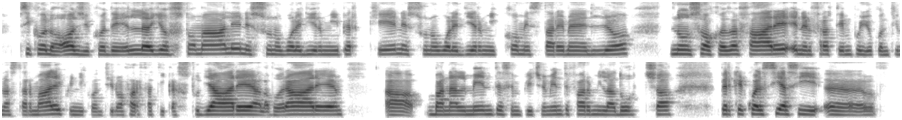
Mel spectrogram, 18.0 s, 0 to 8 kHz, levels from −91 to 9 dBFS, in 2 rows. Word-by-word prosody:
psicologico, 215 -4 0
del: 205 +2 +4
io 220 0 -1
sto 235 +3 -7
male, 240 +2 +2
nessuno 225 -2 -6
vuole 210 0 -1
dirmi 210 0 -6
perché, 220 +1 -6
nessuno 220 -3 -7
vuole 205 -1 -1
dirmi 210 0 -5
come 220 -2 -7
stare 210 0 -4
meglio, 210 +3 -2 0.4
non 230 -1 -1
so 225 0 +2
cosa 215 +1 +2
fare, 220 +1 +4
e - - +1
nel 210 -1 -1
frattempo 215 0 -6
io 200 0 -6
continuo 200 0 -8
a - - -17
star 195 0 -7
male. 215 +4 +3
Quindi 195 -3 -11
continuo 185 0 -11
a - - -21
far 185 -1 -4
fatica 190 -1 -12
a - - -15
studiare, 205 0 +6
a 200 - +3
lavorare, 210 +3 +4 0.4
a 190 -1 0
banalmente 205 +1 -1
semplicemente 200 +1 -8
farmi 210 -1 -4
la 195 -1 +1
doccia, 205 +1 -2 0.5
perché 225 0 0
qualsiasi 220 -2 +3
ehm, 190 - -1
f - - -28
210 Hz, 155 wpm, -22 LUFS, 205-220 Hz, 0.5 s, studiare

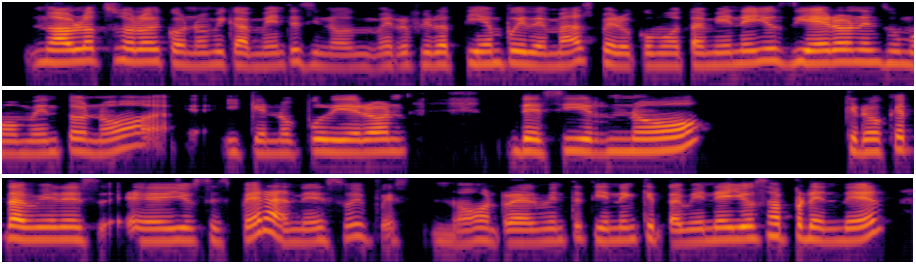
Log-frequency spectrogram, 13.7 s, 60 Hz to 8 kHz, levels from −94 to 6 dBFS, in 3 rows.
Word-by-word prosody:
no 245 +1 +2
hablo 250 +2 +7
solo 260 -1 +1
económicamente, 215 -2 -2
sino 195 -4 -10
me 195 +1 -9
refiero 210 +1 -3
a - - -16
tiempo 230 0 -2
y - - +4
demás, 210 +5 -1
pero 205 -4 -1
como 205 0 -6
también 210 +2 -2
ellos 250 +2 +2
dieron 245 +1 +6
en 245 - -2
su 230 - -6
momento, 210 +2 -4
¿no? 215 +2 -4 0.5
Y 220 - -13
que 210 - -5
no 205 0 -8
pudieron 225 +1 +2 0.5
decir 230 0 0
no, 230 +5 +3 0.7
creo 225 -2 -1
que 255 - +1
también 230 -2 +5
es 230 -2 -1
ellos 215 +1 -1
esperan 200 -1 +2
eso 215 +4 -6
y, 270 - -6
pues 215 - -12
no, 105 -1 -7
realmente 200 +4 -2
tienen 220 0 -3
que 245 - -1
también 205 +1 -2
ellos 235 +3 +3
aprender 235 - +3
225 Hz, 185 wpm, -25 LUFS, 210-240 Hz, 0.7 s, hablo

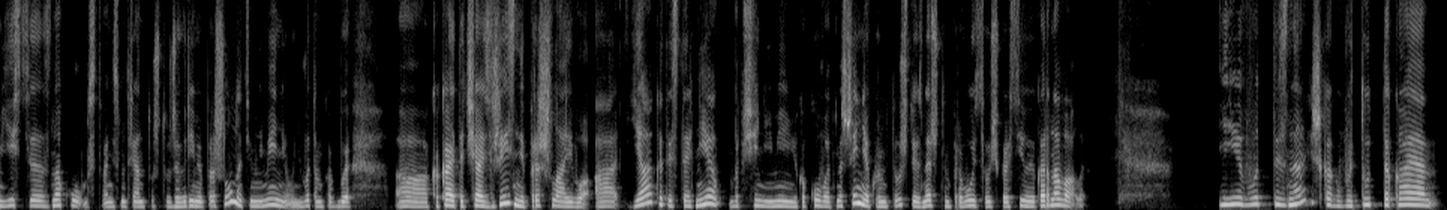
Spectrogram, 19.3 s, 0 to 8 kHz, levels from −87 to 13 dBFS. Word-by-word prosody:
есть, 195 +2 -5
э, 190 -1 0
знакомства, 200 -3 -4
несмотря 170 +2 -4
на 170 - -1
то, 170 -1 -21
что 165 +1 -13
уже 165 0 -1
время 175 +1 +1
прошло, 180 - -1
но 320 - +6
тем 175 -2 -3
не 175 - 0
менее 205 -2 0
у - - -5
него 165 - -4
там, 170 -2 -5
как 165 0 -10
бы, 170 +1 0 0.6
а, 170 -2 -1
какая-то 185 +3 +3
часть 180 -2 +3
жизни 230 - +4
прошла 195 0 -1
его. 160 -1 -1
А 175 0 -3 0.2
я 235 - +3
к 310 - -20
этой 230 -5 -1
стране 195 +7 +2 0.2
вообще 180 +3 -5
не 180 -3 -1
имею 175 0 +1
никакого 175 +3 -2
отношения, 185 +8 +4
кроме 170 -2 -1
того, 190 +5 -5
что 220 -5 -4
я 165 - +1
знаю, 185 +5 +2
что 195 0 -11
там 170 -1 -5
проводятся 175 +1 -2
очень 170 - -5
красивые 170 +1 -1
карнавалы. 205 +3 +2 1.8
И 235 +2 +4
вот, 245 +2 -3
ты 245 -1 +1
знаешь, 260 - +1
как 215 -5 -3
бы 185 +1 -3
тут 230 +5 -2
такая 220 -1 +2
185 Hz, 170 wpm, -20 LUFS, 170-220 Hz, 1.8 s, но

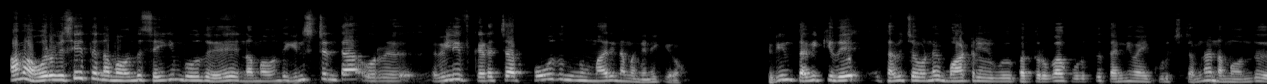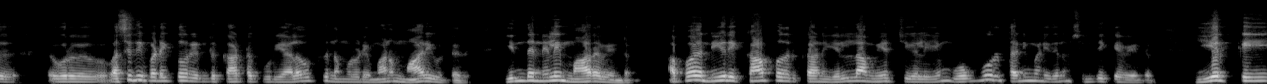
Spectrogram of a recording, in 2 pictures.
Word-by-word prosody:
ஆமா. 255 +4 +5
ஒரு 200 +2 +9
விஷயத்த 280 +7 +2
நம்ம 190 -2 +4
வந்து 195 +4 0
செய்யும்போது 185 -1 0 0.4
நம்ம 145 0 -1
வந்து 175 +4 -7
இன்ஸ்டன்ட்‌டா 220 +2 0 0.2
ஒரு 160 0 -7 0.5
ரிலீஃப் 210 +1 -2
கெடைச்சா 180 +2 +3 0.2
போதும் 220 +1 0 0.2
மாரி 175 +4 +1
நம்ம 145 -3 -4
நெனைக்கிறோம். 115 +3 -8 0.8
திடீர்னு 210 +2 -1
தவிக்குது, 190 +1 +3 0.4
தவிச்ச 180 +4 -1
உடனே 190 +5 0
பாட்டில் 160 +2 +1 0.2
ரூ. 145 - -4
10 140 +4 +1
கொடுத்து 135 +3 -11
தண்ணி 135 +3 -5
வாங்கி 135 -1 -3
குடிச்சுட்டோம்னா, 135 +8 -7
நம்ம 130 -1 -4
வந்து 140 +5 -9 0.7
ஒரு 135 0 +5 0.4
வசதி 200 +10 +3
படைத்தோர் 170 0 +1
என்று 135 0 -5
காட்டக்கூடிய 130 -2 -2
அளவுக்கு 160 +5 -2
நம்மளுடைய 115 -2 -7
மனம் 135 +3 -3
மாறிவிட்டது. 105 - 0 0.5
இந்த 170 +4 +1
நிலை 185 +4 +4 0.2
மாறவேண்டும். 125 - +2 0.4
அப்ப 195 +3 +5 0.2
நீரை 180 +1 +4 0.2
காப்பதற்கான 165 -6 +2 0.2
எல்லா 155 +5 +3
முயற்சிகளையும் 135 +1 -5
ஒவ்வொரு 190 +9 -2
தனி 145 +4 +2
மனிதனும் 140 -1 -8
சிந்திக்க 130 +2 -9
வேண்டும். 100 -1 -7 0.5
இயற்கை, 185 -1 +5
160 Hz, 125 wpm, -23 LUFS, 135-185 Hz, 0.8 s, ஒரு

